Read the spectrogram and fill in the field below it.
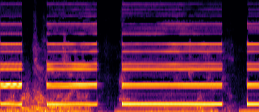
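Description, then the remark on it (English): A phone blares a loud Amber Alert emergency tone, a harsh, buzzing electronic blare sounding in long bursts separated by brief pauses, with faint voices beneath it. “Amber Alert.”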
